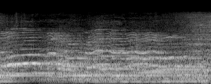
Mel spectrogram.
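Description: A woman singing a show tune into a handheld microphone over a backing track, her voice holding and bending long notes above sustained low accompaniment.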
